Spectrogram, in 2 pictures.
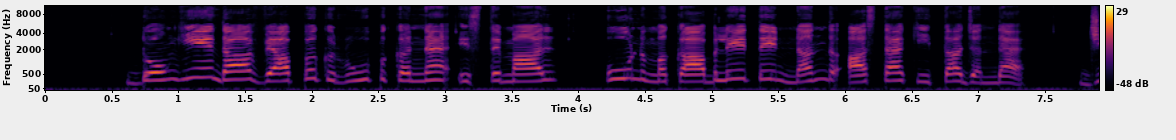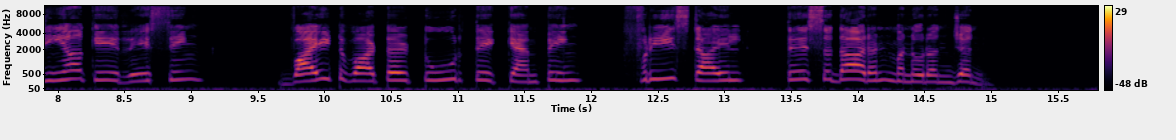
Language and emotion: Dogri, neutral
